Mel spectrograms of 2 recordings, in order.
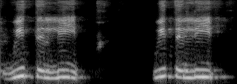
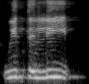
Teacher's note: leap, I'm accenting it, I'm stressing it. With a, I'm not, stressing it. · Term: Anapest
